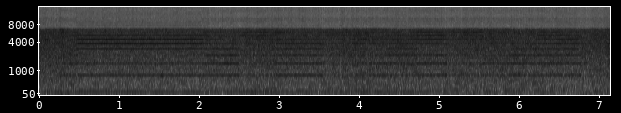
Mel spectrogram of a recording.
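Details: Receiver picks up a steady high whine with stacked overtones over hiss, spanning about 15 to 21 MHz, then buzzing; QRM interference from an unknown source.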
